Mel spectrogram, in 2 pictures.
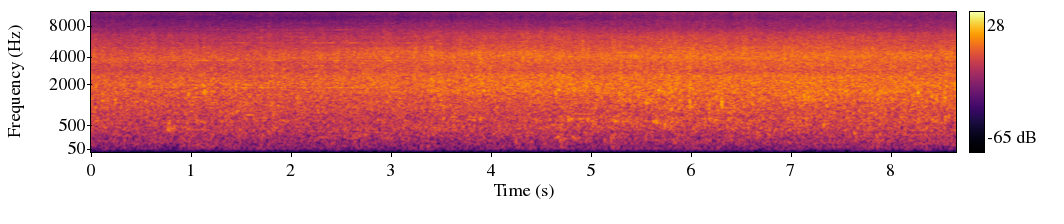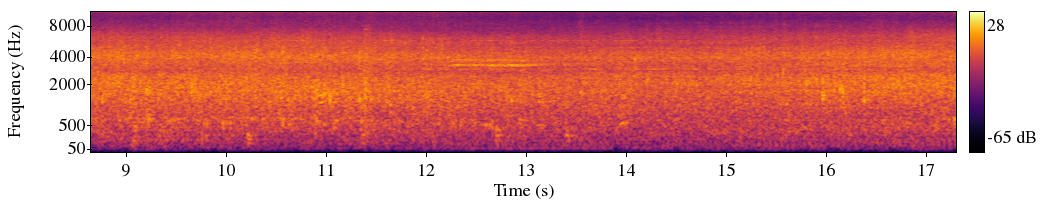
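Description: Passenger train coaches rolling slowly through water lying over the track, a steady rushing, splashing noise of water churned up by the wheels.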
